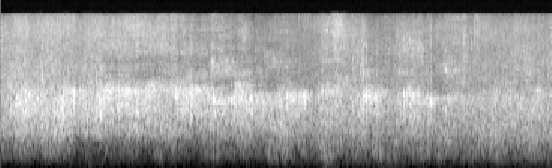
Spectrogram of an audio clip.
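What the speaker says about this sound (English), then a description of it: "Let's give them a round of applause." Audience applause at a convocation, a continuous wash of many hands clapping, loud and even for several seconds.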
